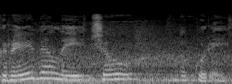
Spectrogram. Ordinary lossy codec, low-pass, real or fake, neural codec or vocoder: MP3, 48 kbps; 10.8 kHz; fake; vocoder, 24 kHz, 100 mel bands, Vocos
